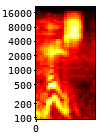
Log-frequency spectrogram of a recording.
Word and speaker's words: Haase: before this game that his last name is X pronounced haste and we are Hayes and we are glad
